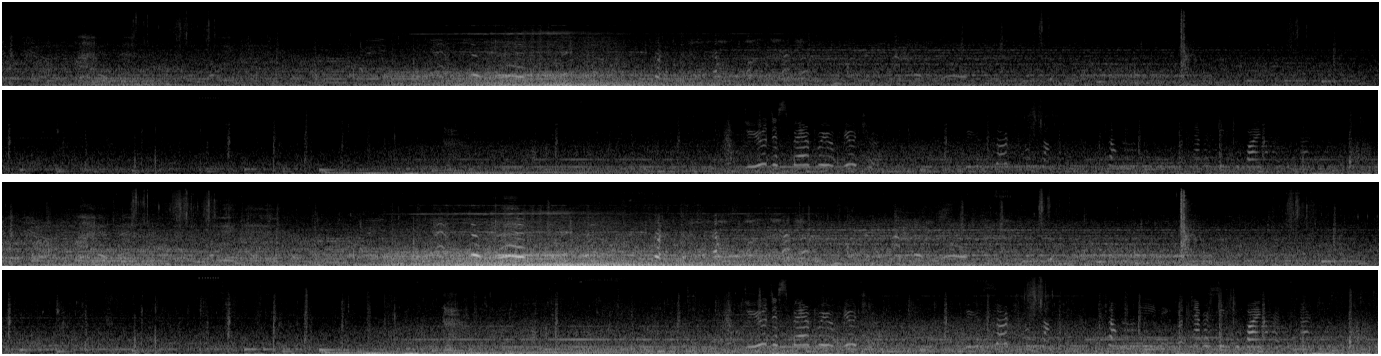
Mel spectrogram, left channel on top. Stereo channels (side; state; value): left; quieter; 8.5 dB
